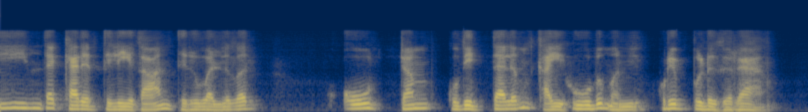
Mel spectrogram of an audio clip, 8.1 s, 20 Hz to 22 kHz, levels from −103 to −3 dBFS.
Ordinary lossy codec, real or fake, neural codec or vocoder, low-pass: AAC, 64 kbps; fake; codec, 16 kHz, about 1 kbps, DyCAST, with the encoder's durations; 7.2 kHz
